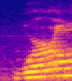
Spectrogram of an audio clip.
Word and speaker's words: whirl: Whirl has the WH digraph in the beginning. It works together, and it's almost like you don't even hear the H.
